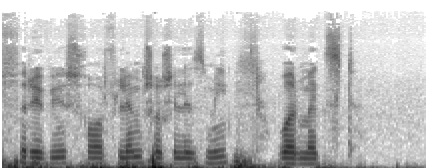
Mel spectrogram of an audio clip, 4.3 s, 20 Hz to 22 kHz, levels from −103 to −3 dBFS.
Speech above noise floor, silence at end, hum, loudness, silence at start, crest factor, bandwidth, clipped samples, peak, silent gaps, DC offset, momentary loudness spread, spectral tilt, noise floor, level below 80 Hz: 21 dB; 0.1 s; none; -28 LUFS; 0.05 s; 20 dB; 10.5 kHz; under 0.1%; -2 dBFS; none; under 0.1%; 9 LU; -6 dB/octave; -43 dBFS; -28 dBFS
